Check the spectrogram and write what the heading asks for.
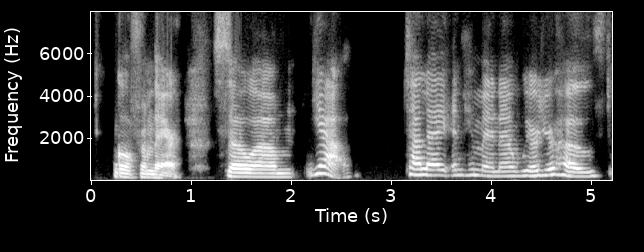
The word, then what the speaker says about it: Talei: When you see it written on paper, it's spelled Talei, but I've had that really throws up some interesting pronunciations. So I've had yeah. Talai, Talei. So it's I'm at the point in my life I answer to almost anything starting with T.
